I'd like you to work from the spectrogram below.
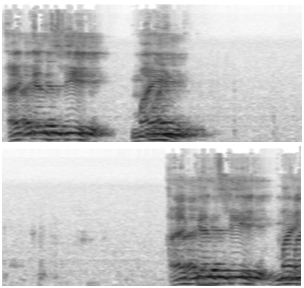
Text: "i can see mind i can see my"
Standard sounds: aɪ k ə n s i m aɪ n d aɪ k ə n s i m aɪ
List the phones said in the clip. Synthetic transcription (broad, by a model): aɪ k ə n s i m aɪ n aɪ k ə n s i m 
